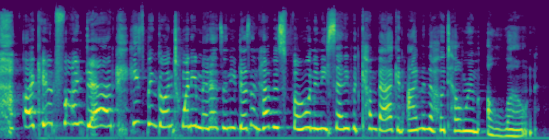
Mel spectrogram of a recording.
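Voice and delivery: mock screaming and crying, very high pitch. Retelling a late-night phone call from Gus, imitating Gus bawling and screaming. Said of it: "Gus screaming on the other end, bawling, crying, going".

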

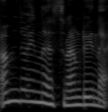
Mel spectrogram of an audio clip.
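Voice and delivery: ordinary delivery

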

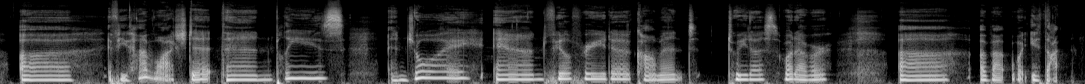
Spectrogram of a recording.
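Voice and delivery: very quiet, hushed voice. Giving a spoiler warning while a daughter naps next door: speaking very quietly. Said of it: "I'm speaking very quietly because my daughter is napping".

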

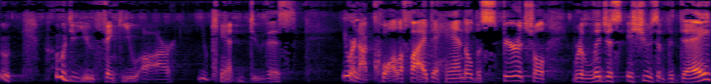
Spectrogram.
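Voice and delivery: mock jeering, scornful tone. Acting out the scribes watching the disciples fail: imitating mocking scribes. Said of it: "the scribes must be mocking".

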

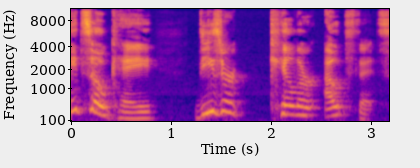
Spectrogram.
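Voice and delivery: slow, flat, play-acted dead serious deadpan. Retelling a line from Shayna, said with no smile or sarcasm: imitating Shayna, flat with no sarcasm. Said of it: "she doesn't say it with, like, a smile".

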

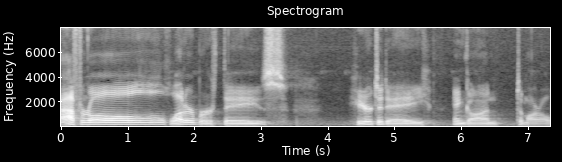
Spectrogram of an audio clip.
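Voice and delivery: slow put-on character voice, "all" dragged out. Reading out famous Eeyore statements, trying the voice: Eeyore voice. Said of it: "I'll try to do the Eeyore voice".

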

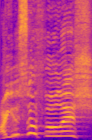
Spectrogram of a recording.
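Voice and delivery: furious, very loud, shrill, high-pitched, slow yell. Reading a question from verse 3 aloud to listeners: angry. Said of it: "read it angry".

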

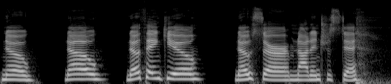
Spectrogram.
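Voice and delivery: super loud, high, dismissive tone. Re-enact turning around on a guy who made a noise in your ear, retelling your super loud reply. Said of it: "like super loud".

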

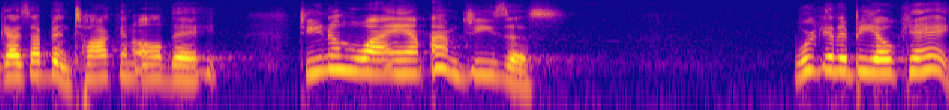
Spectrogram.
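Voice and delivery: drowsy, groggy, barely awake, just-woken voice. Imagining someone being woken during the storm: groggy Jesus voice. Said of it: "somebody up that's not really good at waking up".

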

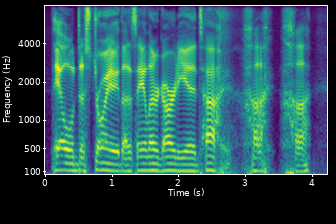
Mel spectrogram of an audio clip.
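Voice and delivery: slow, put-on smoker's rasp, villainous voice. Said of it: "Why does she sound like a smoker?".

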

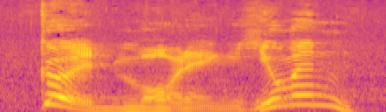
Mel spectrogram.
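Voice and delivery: big, resounding, loud booming voice with swooping pitch. Narrator reads a greeting that startles a man in the lobby, booming voice. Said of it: "The booming voice".

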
